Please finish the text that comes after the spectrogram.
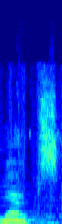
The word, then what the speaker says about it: Lopes: The Brazilian last name Lopes is fairly common, and in English it is pronounced exactly as it's spelled, if anybody was wondering.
